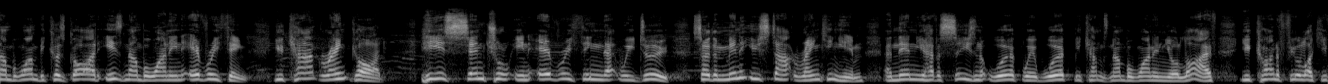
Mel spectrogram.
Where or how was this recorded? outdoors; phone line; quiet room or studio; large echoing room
large echoing room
